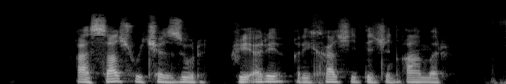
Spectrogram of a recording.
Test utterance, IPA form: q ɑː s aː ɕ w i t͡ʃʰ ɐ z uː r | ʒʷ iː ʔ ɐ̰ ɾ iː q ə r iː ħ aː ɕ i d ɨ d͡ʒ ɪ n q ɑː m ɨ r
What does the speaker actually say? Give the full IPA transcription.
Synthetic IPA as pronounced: q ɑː s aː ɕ w i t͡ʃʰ ɐ z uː r | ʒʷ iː ʔ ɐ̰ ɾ iː q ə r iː x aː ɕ i d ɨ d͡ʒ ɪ n q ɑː m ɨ r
